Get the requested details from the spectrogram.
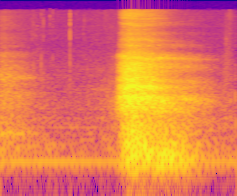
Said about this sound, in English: And so I just want all of us just to take a deep breath together.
